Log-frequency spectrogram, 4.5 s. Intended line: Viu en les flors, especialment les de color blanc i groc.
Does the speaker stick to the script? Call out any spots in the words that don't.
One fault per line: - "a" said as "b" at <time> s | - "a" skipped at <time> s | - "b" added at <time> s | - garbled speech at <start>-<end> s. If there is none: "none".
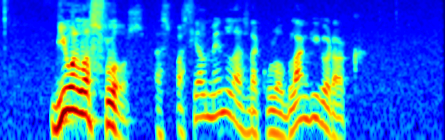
none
